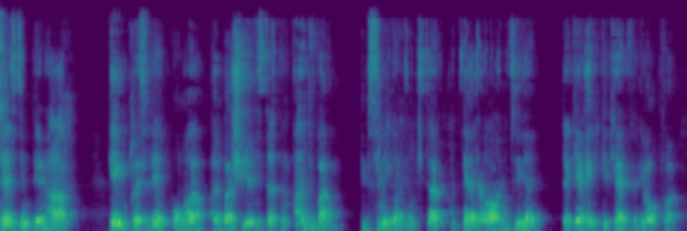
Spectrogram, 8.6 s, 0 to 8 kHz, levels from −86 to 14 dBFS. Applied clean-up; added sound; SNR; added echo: neural mask model DeepFilterNet 3.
